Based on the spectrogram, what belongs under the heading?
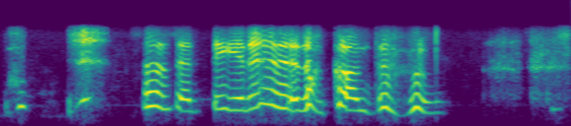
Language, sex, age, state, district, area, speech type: Odia, female, 45-60, Odisha, Sundergarh, rural, conversation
